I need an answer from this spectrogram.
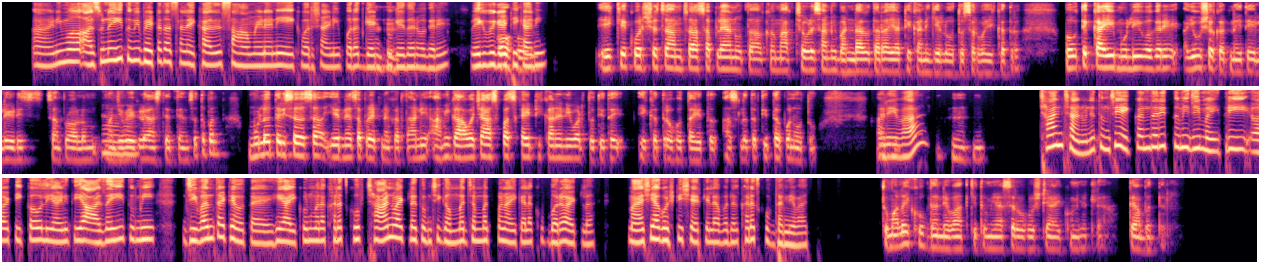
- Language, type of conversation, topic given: Marathi, podcast, जुनी मैत्री पुन्हा नव्याने कशी जिवंत कराल?
- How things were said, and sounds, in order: in English: "गेट टु गेदर"; other background noise; in English: "लेडीजचा प्रॉब्लेम"; in English: "शेअर"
